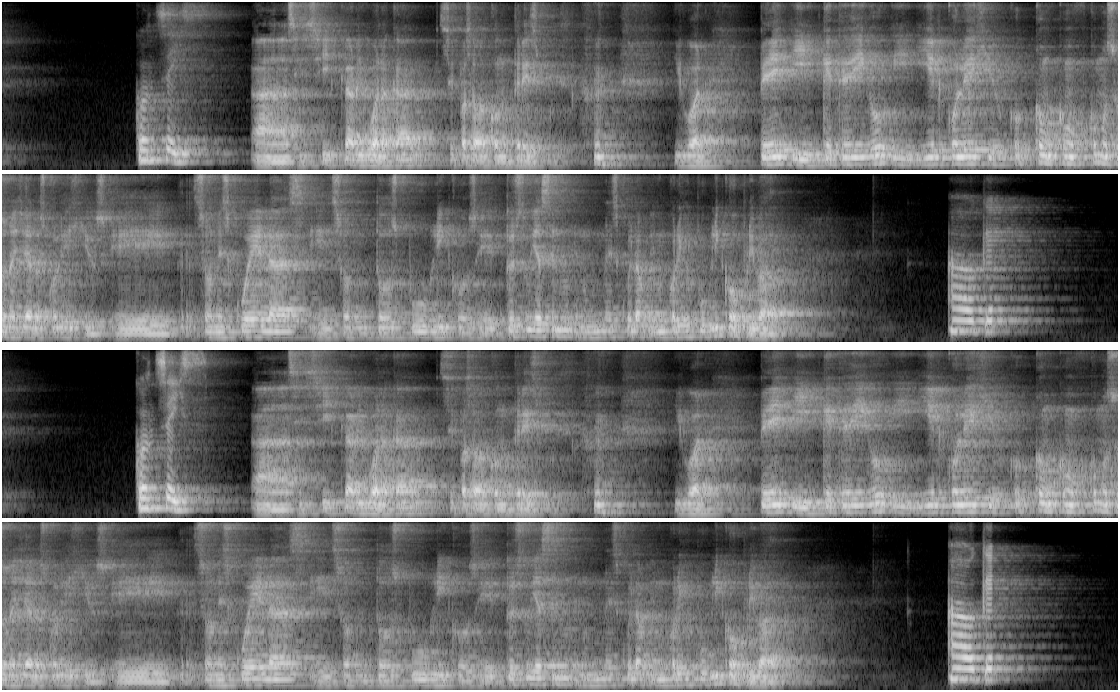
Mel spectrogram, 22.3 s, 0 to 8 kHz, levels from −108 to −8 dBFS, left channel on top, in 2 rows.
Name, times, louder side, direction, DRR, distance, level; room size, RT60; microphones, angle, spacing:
voice 1, 1.3-1.9 20.6-21.1, right 4 dB, 90° right, 12 dB, 0.6 m, -27 dB
voice 2, 2.5-19.1, left 1 dB, 25° left, 2 dB, 1.5 m, -30 dB
13.5 x 6.4 x 7.0 m, 1.3 s
head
